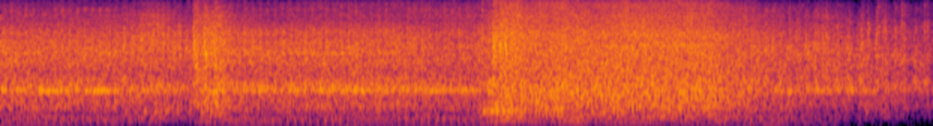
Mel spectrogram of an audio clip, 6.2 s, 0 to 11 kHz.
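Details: Craftsman 26-inch two-stage electric-start snow thrower, Quiet Technology 270-QU engine, during no-start repair: catches and settles into even steady putter about four beats a second on choke; running normally.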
